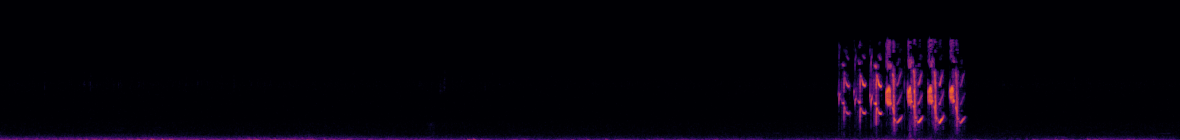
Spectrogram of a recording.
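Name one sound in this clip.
A bird pecks at seeds with soft taps.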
